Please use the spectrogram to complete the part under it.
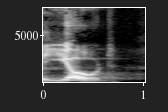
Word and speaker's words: yod: It looks like that, just like a little apostrophe, and it's pronounced y, like a Y sound. So that's what a yod is.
